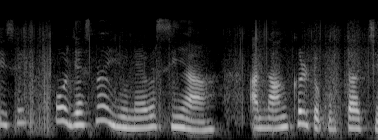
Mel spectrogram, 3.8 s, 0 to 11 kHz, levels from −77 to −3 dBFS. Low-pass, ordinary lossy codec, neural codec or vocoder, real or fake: 7.2 kHz; none; none; real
